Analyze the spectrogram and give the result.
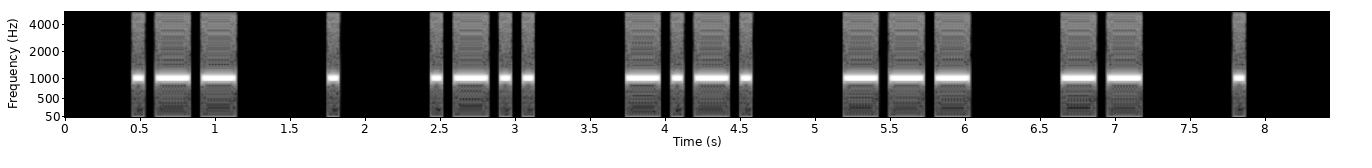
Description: Morse code, heard as a keyed tone, about 16 wpm, spaced as for 9 wpm, 1000 Hz. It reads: WELCOME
